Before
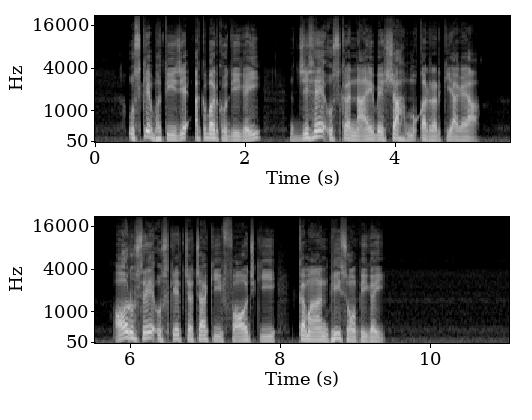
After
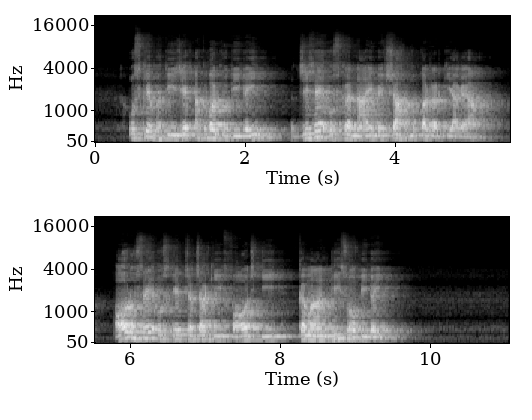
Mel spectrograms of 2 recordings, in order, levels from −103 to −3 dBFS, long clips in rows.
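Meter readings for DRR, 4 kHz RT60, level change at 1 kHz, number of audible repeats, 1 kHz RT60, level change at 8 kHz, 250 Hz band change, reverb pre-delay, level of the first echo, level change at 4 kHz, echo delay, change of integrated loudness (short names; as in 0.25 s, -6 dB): 3.0 dB, 0.75 s, +6.0 dB, 2, 0.85 s, under -10 dB, +8.0 dB, 7 ms, -14.0 dB, -2.5 dB, 0.137 s, +8.0 dB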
